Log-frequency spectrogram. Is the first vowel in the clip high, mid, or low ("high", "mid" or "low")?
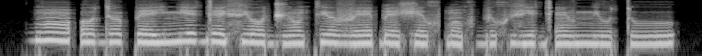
mid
